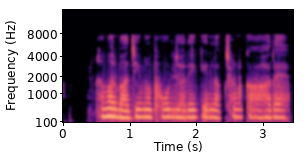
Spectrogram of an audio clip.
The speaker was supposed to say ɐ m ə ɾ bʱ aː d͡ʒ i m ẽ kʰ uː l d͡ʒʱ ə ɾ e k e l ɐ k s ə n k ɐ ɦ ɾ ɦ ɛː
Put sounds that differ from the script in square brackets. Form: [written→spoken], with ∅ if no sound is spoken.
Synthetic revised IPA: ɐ m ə ɾ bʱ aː d͡ʒ i m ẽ [kʰ→pʰ] uː l d͡ʒʱ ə ɾ e k e l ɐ k [s→ʃ] ə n k [ɐ→a] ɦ ɾ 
